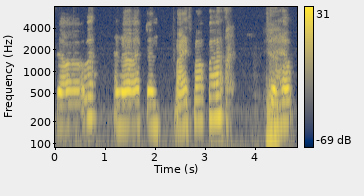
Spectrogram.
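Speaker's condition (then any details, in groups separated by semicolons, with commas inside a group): Cerebral palsy; needs adapted housing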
